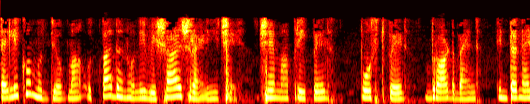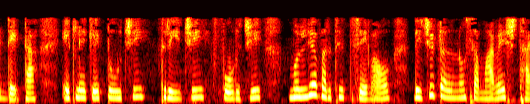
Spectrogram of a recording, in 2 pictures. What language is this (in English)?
Gujarati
